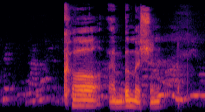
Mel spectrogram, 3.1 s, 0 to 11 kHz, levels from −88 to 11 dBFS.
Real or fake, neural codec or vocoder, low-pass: fake; vocoder, 44.1 kHz, 128 mel bands every 512 samples, BigVGAN v2; 9.9 kHz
